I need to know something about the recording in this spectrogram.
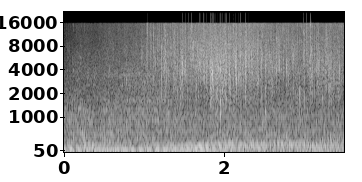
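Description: Water pours and splashes heavily onto hard ground.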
